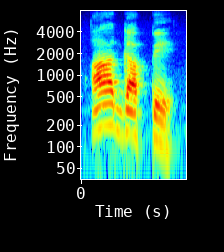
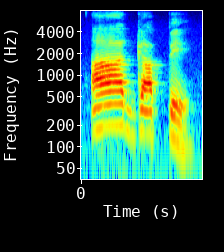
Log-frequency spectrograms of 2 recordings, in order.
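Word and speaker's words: ἀγάπη: nós temos logo abaixo três palavras cuja a acentuação ela acontece na penúltima sílaba nós temos a palavra por exemplo Ágape Ágape Amor nós temos a palavra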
